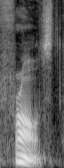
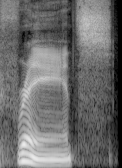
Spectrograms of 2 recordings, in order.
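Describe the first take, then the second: First: The word is said the French way. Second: The word is said the American way. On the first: The speaker calls it right. "That's how the French say it" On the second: The speaker calls it wrong. "Don't say France. That's how Americans say it"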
